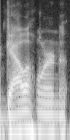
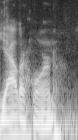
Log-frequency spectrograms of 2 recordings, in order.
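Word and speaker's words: Gjallarhorn: I guess if I was pronouncing it correctly, it would be the Yallerhorn because it's a Swedish word, right?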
